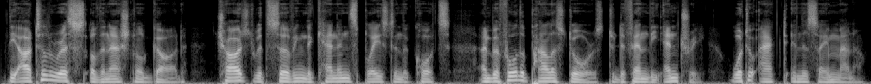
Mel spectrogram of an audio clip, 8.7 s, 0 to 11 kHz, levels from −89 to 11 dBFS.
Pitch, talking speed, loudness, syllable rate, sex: 105 Hz, 215 wpm, -18 LUFS, 6.3 syllables/s, male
